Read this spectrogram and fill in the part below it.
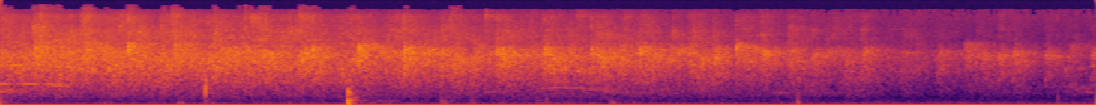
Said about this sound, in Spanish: Da palmas a Dios en esta mañana. Fuerte.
